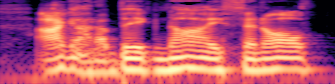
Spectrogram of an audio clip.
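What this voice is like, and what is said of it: Decent put-on Australian accent. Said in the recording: “That was not a horrible Australian accent, I have to say.”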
